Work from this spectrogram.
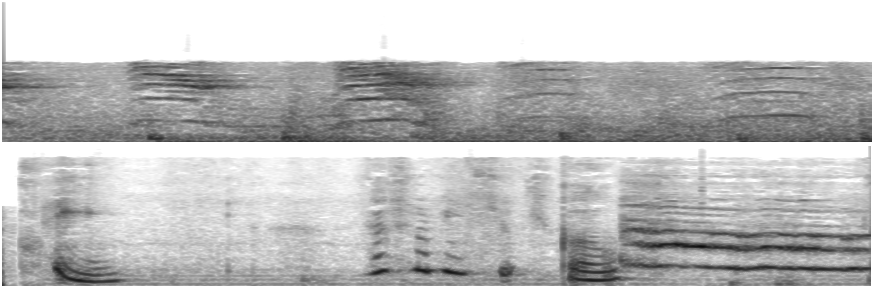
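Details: House cat in a funny-cat compilation. Repeated meows with rising and falling tones sound over a muffled room background, followed by short, sharp mews and a longer, steady meow after a scene change.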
